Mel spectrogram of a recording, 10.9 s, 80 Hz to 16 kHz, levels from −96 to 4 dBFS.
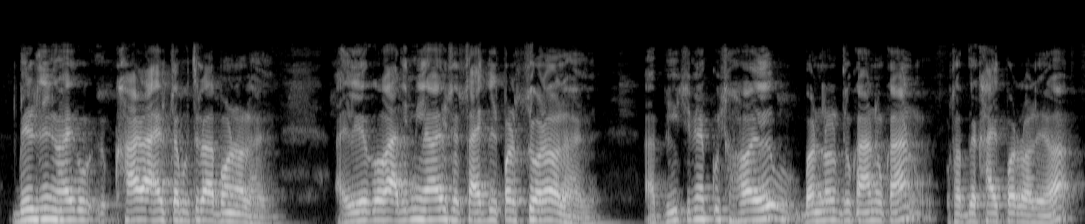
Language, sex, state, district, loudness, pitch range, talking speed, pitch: Hindi, male, Bihar, Samastipur, -21 LUFS, 130-155 Hz, 155 wpm, 150 Hz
